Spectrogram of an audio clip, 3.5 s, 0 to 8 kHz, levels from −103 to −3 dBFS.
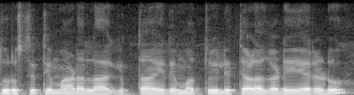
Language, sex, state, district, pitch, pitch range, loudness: Kannada, male, Karnataka, Bidar, 140 Hz, 140-145 Hz, -13 LUFS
